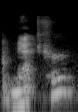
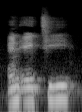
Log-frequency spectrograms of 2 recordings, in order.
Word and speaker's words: NATRKE: I think it's pronounced NATRKE, N-A-T-R-K-E, NATRKE. I think that's how you pronounce it.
